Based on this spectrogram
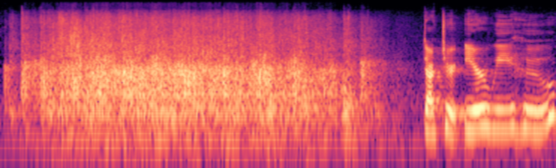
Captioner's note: audience applauding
